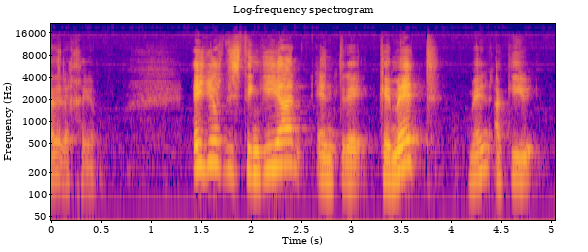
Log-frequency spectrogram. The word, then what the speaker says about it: kemet: ejeo ellos distinguían entre kemet Ven aquí la k la m la t eso no hay quien lo pronuncie Entonces se introduce la e por convenio kemet entonces kemet significa tierra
